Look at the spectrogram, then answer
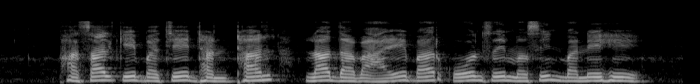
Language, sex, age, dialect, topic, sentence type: Chhattisgarhi, female, 31-35, Central, agriculture, question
